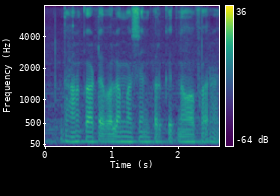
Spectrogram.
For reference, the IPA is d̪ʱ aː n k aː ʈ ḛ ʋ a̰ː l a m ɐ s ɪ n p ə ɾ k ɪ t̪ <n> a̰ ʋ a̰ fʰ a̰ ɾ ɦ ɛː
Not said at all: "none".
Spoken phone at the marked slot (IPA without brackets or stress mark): n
